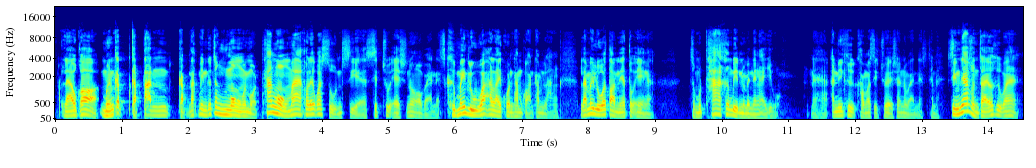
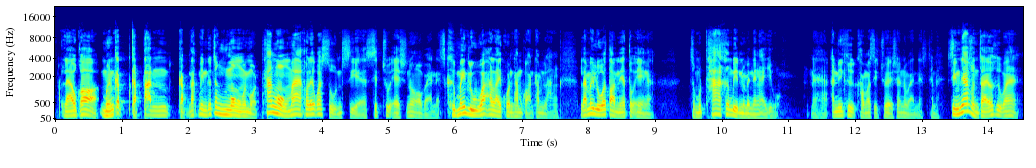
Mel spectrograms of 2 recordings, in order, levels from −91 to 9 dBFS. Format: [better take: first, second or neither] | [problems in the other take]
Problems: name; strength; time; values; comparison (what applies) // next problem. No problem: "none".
neither | none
